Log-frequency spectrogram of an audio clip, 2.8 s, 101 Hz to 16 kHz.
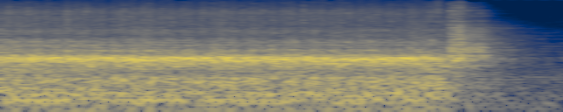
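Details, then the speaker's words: Italika WS-150 motorcycle that would not start, oil at level: once running it makes a fast harsh rattle with a steady high whine at constant revs, then dies; crankshaft main bearing noise. "entonces tenemos situación de que se arranca pero sigue sumando horrible"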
